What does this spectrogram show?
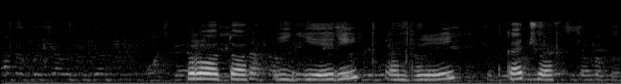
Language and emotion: Russian, neutral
